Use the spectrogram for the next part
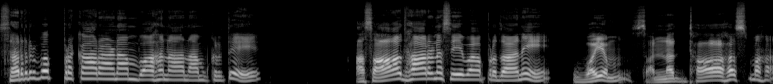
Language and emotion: Sanskrit, happy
